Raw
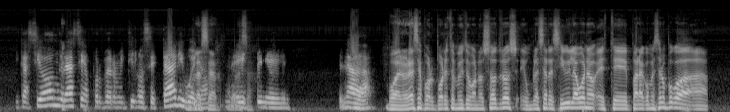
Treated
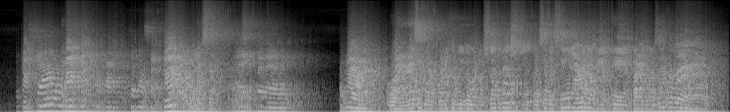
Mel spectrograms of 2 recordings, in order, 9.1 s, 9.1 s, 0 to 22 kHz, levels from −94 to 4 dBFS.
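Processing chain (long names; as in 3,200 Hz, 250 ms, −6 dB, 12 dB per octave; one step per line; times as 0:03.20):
peak hold with a decay on every bin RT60 1.18 s
repeating echo 85 ms, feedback 58%, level −11 dB
full-wave rectification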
